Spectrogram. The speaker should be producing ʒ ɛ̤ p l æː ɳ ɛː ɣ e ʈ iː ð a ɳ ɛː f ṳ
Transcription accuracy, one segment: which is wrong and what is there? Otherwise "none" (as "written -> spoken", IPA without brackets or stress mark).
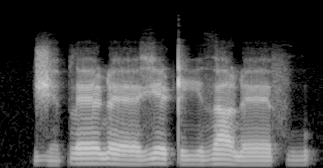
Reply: æː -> ɛː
